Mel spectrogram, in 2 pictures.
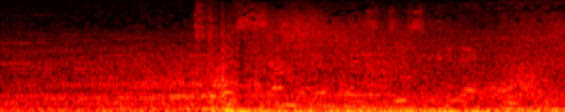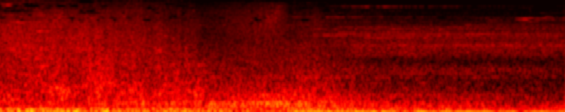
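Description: A huge structure explodes with a deep rumble.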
